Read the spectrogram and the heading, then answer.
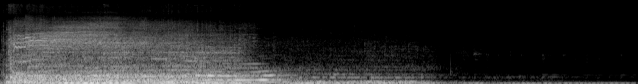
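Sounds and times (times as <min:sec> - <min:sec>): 
Godzilla roar: 0:00.0 - 0:04.7.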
